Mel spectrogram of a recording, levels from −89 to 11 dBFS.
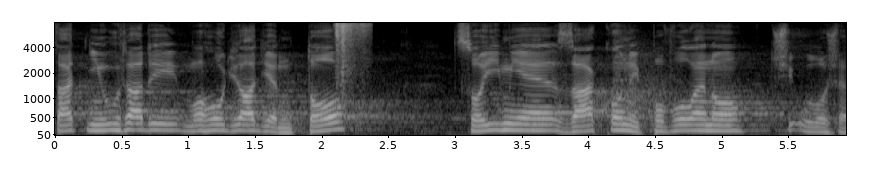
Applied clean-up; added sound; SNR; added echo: none; Rattle (instrument); 1 dB; none.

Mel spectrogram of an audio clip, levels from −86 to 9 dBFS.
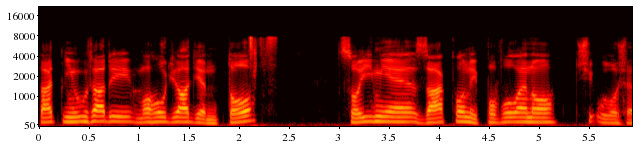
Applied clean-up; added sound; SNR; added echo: neural diffusion model UNIVERSE++.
